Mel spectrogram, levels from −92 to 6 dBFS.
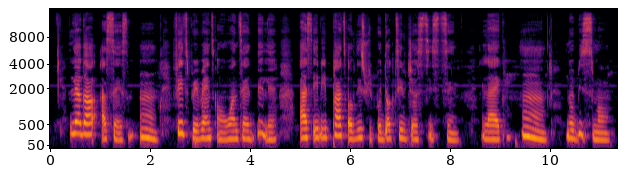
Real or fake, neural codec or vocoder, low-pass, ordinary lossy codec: real; none; 14.4 kHz; none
